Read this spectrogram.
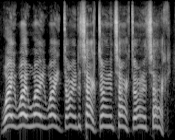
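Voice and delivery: high, loud, rapid-repeat pleading; hammed-up panicky appeal to hold off; urgent mock plea. Gamer pleads with swordsman not to attack, urgent mock plea. Voices own plea to armed player.

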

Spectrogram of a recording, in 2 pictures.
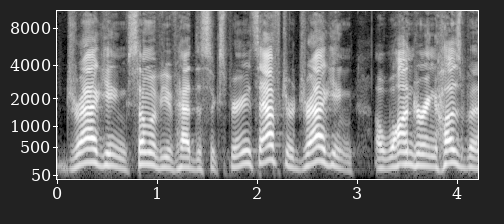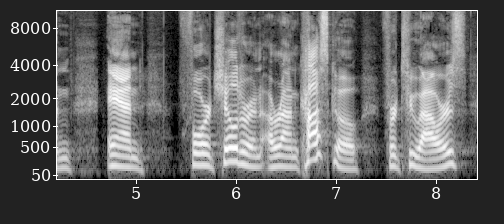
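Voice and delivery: normal talking voice

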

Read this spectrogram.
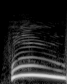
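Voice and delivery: very high, loud "woo"; sudden ecstatic falsetto cry of praise; joyful whoop. Real, not acted. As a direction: let out one piercing happy whoop.

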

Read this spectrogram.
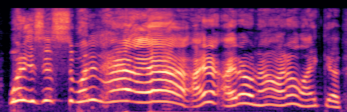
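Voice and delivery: high-pitched whimpering protest; hammed-up frightened teenager, voice way up high; mock traumatized. Nineteen-year-old grabbed in a pub, mock traumatized whimper. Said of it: "and I was traumatized".

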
